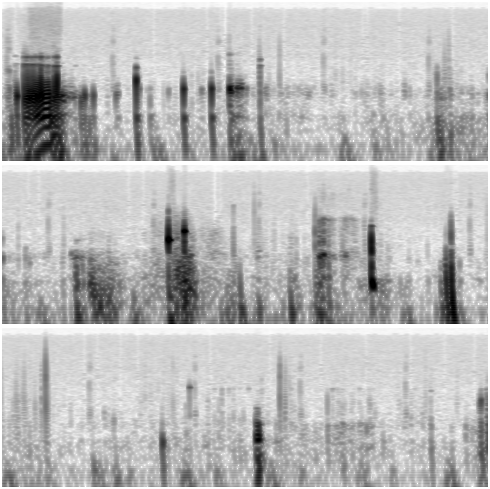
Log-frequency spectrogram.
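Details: Irregular gurgles, squeaks and rumbles from a large belly over several seconds; stomach growling (borborygmi) from gut movement.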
